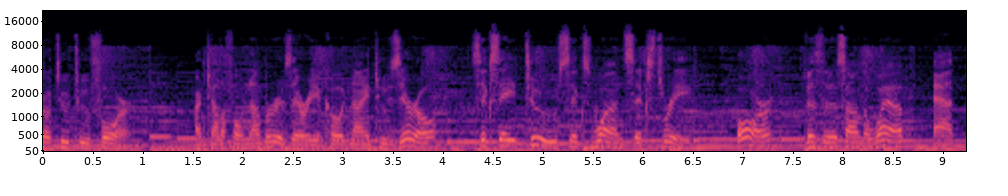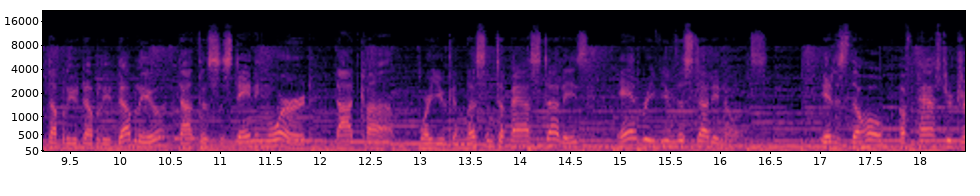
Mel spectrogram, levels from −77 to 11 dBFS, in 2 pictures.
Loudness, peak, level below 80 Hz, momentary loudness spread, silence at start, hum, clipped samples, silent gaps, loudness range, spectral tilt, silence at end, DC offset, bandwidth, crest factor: -23 LUFS; -8 dBFS; -32 dBFS; 5 LU; 0 s; none; under 0.1%; none; 1 LU; -5 dB/octave; 0 s; under 0.1%; 15 kHz; 14 dB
